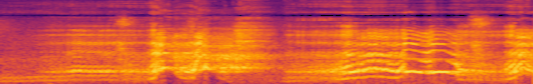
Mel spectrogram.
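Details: Rat Terrier named Catfish, a pet dog, going wild while watching another dog bark on a computer monitor: excited, whiny barks and high yelping cries in uneven bursts, with pitch sliding up and down.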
